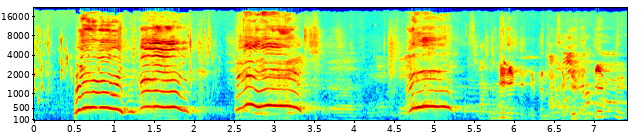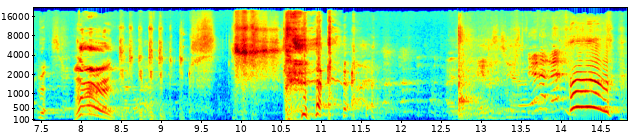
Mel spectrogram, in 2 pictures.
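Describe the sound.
A person imitates a dolphin, with loud, high squealing whistles that rise and fall, then rapid clicking bursts and more chattering squeaks, with brief laughter-like sounds in between, during a 30-second performance.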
